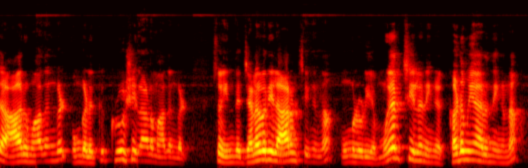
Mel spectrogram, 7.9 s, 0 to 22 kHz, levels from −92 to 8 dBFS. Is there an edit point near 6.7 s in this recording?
no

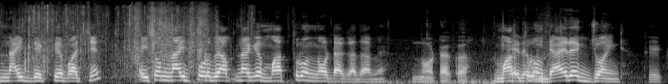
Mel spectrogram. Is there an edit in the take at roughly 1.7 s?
no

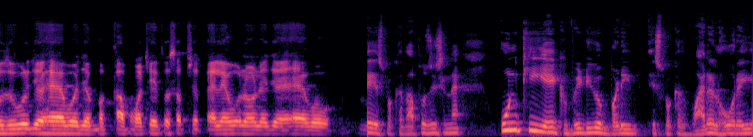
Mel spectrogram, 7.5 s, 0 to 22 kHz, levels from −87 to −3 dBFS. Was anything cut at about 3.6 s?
yes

